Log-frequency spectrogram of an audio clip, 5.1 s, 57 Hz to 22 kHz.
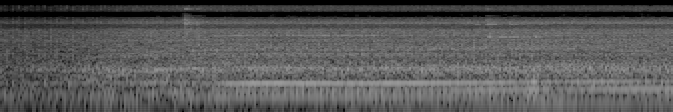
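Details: Kia K5 after rod bearing replacement from below without engine teardown, revved gently to about 4000 rpm: smooth climb and steady high rev with a clean, even note, no knocking, ticking or rattle.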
